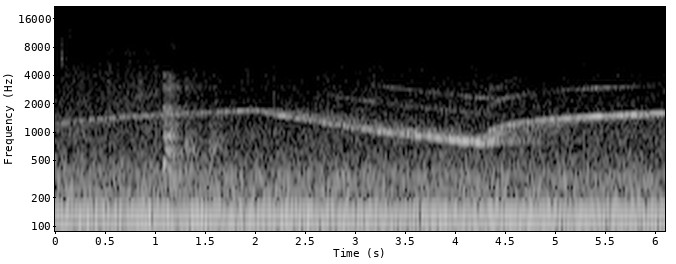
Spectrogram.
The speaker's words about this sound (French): Nous sommes assis, la sirène et moi,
